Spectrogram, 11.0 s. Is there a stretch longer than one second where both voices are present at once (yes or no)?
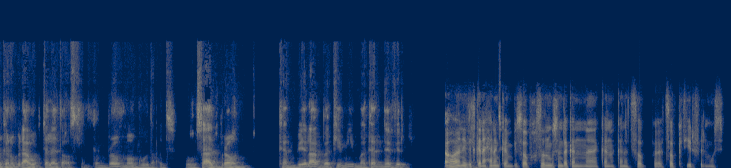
no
